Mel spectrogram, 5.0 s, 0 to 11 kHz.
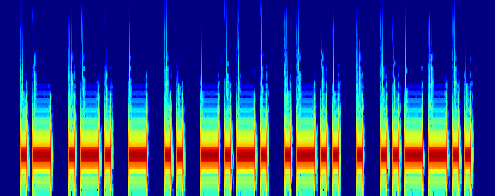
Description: Morse code, heard as a keyed tone, about 20 wpm, 700 Hz. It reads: ARTICLE?
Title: Sentences from Top 1000 Words - Review Part 5 - 20wpm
